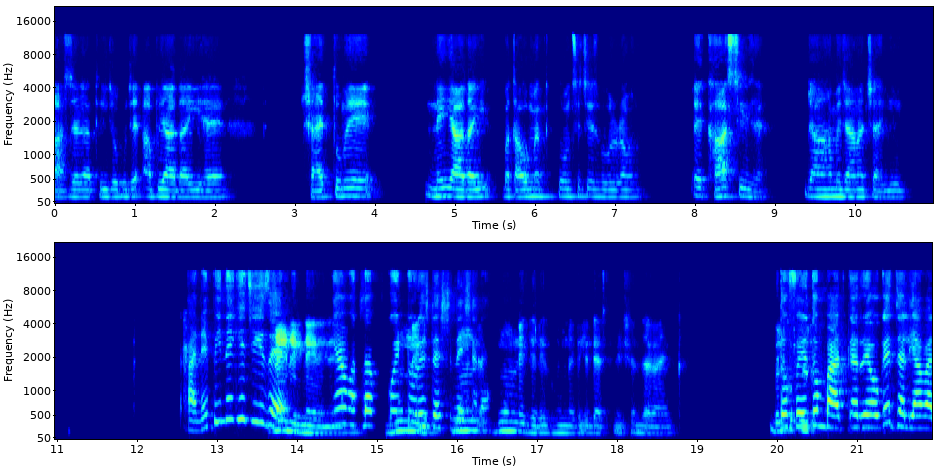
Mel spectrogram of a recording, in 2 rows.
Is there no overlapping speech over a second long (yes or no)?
no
